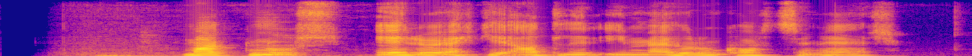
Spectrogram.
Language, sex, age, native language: Icelandic, male, 50-59, Icelandic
